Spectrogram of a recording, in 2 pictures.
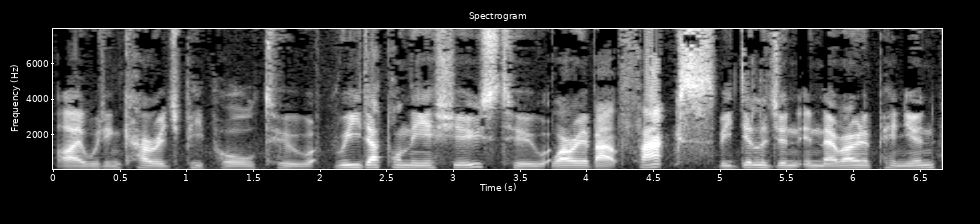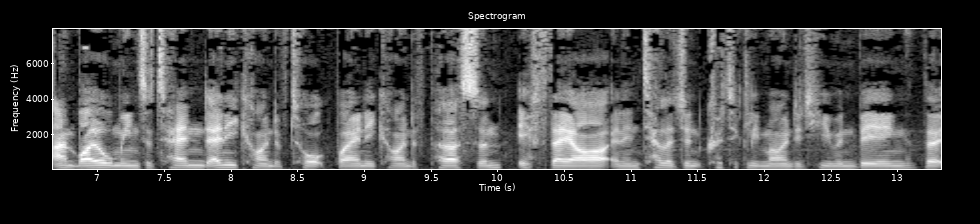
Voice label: vox pop; brexit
